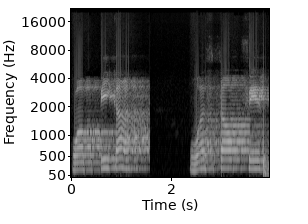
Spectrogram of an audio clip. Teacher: غین کو موٹا پڑھیں گے اور وقف کی صورت میں ہا ساکنہ ہو جائے گا اور ہا کی آواز آخر میں آئے گی۔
